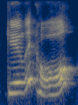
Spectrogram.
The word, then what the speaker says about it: Gyllenhaal: my name he's like if you pronounce it the way it's supposed to be it's actually gillette hole he like did it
